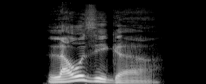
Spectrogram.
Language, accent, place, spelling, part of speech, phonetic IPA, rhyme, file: German, Germany, Berlin, lausiger, adjective, [ˈlaʊ̯zɪɡɐ], -aʊ̯zɪɡɐ, De-lausiger.ogg
- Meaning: inflection of lausig: 1. strong/mixed nominative masculine singular 2. strong genitive/dative feminine singular 3. strong genitive plural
